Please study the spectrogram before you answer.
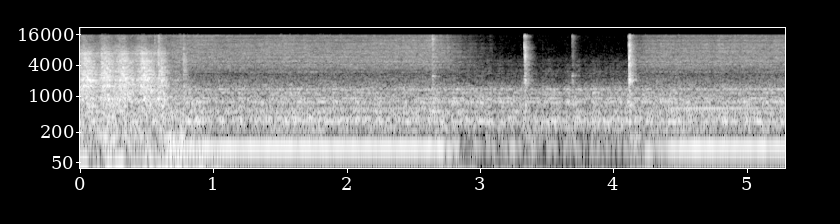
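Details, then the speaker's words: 1969 Plymouth Barracuda 440 V8: starter whirs with an uneven rhythm but the engine never catches; crank, no start with zero fuel pressure, owner suspects low fuel or a stuck carburetor float. "we have no fuel pressure now I had this problem last year what was it it was just low on fuel or what"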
